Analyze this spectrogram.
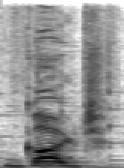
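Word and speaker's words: girls: এখানে এল পেয়েছি তাহলে এখানেও এস এর উচ্চারণটা হবে জেড এর মতো অর্থাৎ গার্লস উচ্চারণ হবে গার্লস আমরা বলি গার্লস ভুল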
